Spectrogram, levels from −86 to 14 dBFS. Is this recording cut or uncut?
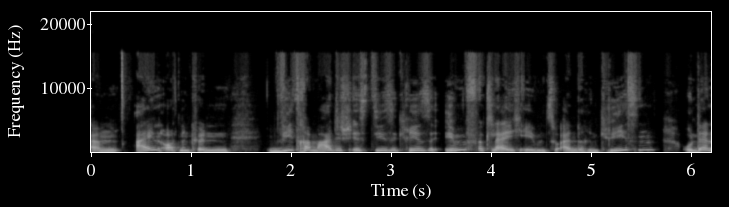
uncut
